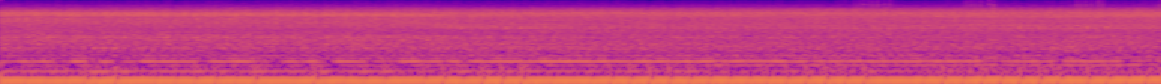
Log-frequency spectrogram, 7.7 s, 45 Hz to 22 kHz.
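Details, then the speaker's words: 1998 Yamaha YZF600R Thundercat at first start after transmission repair, rear wheel off the ground, shifting through all gears, carburetion still needing adjustment: smooth, even inline-four drone with no knocks or rattles, no leaks; running normally. "i'm gonna have to mess around the carburation a little bit to get it set up right but she sounds good awesome"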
